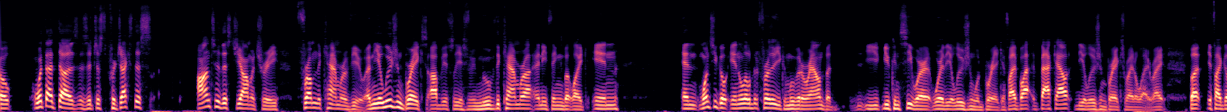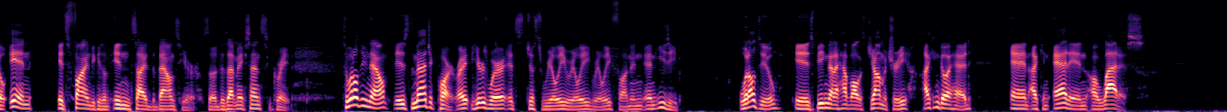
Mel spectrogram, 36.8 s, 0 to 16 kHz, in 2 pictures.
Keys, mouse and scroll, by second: 0.0 click, 14.9 scroll down 1, 17.2 scroll up 1, 21.3 scroll down 1, 23.7 click, 30.8 Tab, 35.8-36.8 drag.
